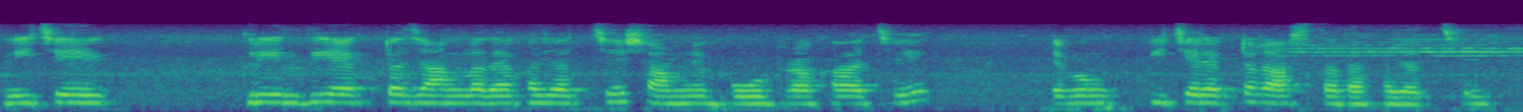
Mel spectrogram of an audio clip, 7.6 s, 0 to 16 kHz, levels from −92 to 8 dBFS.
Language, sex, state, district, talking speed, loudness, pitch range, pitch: Bengali, female, West Bengal, Purulia, 135 wpm, -16 LUFS, 200-225 Hz, 210 Hz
